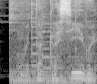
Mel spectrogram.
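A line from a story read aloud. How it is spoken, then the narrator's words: Hoarse voice. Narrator (Russian): хрипло произнес черный зонтик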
